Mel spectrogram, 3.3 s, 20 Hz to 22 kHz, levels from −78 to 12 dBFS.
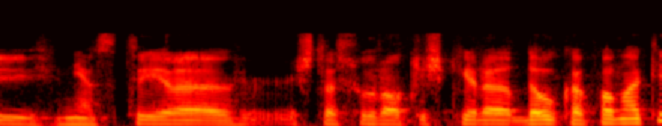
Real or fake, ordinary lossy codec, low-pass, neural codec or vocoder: fake; AAC, 64 kbps; 7.2 kHz; codec, 16 kHz, 2 kbps, X-Codec, HuBERT features, trained on general audio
